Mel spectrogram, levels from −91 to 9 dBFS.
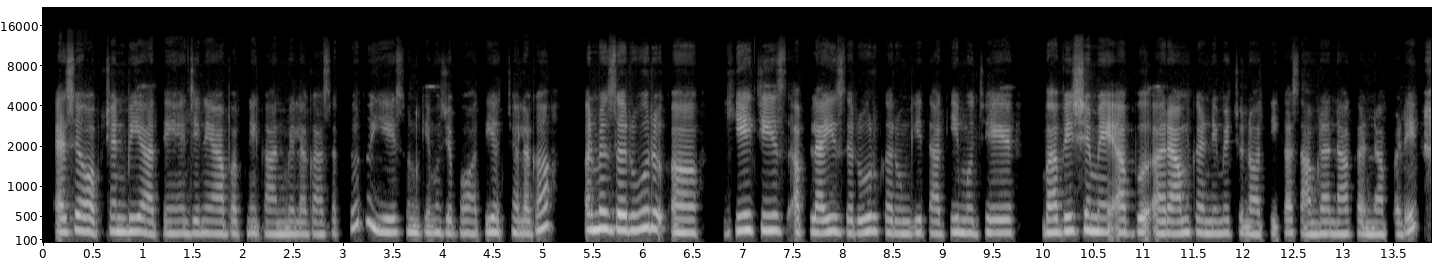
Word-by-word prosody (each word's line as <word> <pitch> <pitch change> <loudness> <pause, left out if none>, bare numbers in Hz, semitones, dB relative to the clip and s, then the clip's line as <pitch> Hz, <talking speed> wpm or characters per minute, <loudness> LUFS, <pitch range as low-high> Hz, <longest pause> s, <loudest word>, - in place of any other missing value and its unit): ऐसे 230 +3 +2
ऑप्शन 230 0 +1
भी 235 +1 +2
आते 205 -2 -3
हैं, 205 0 -3
जिन्हें 210 0 -3
आप 200 0 -3
अपने 205 +1 -6
कान 195 -1 -4
में 200 0 0
लगा 195 0 -5
सकते 210 +8 -10
हो। - - -1
तो 385 +1 -5
ये 230 -6 +2
सुनके 225 -1 -3
मुझे 220 -1 -3
बहुत 210 +1 -7
ही 230 - +3
अच्छा 220 0 -3
लगा 215 - -1 0.4
और 270 - +4
मैं 285 +2 +8
ज़रूर 265 +2 +5 0.2
अ, 220 -1 +3 0.4
ये 260 +1 +6
चीज़ 255 -2 +2
अप्लाय 225 +1 +2
ज़रूर 220 +1 0
करुँगी, 210 0 -2
ताकि 205 +1 -4
मुझे 215 +1 -1 0.3
भविष्य 235 +3 +3
में 235 -1 +4
अब 220 0 -1
आराम 205 +1 +2
करने 210 -2 -2
में 215 +1 -2
चुनौती 105 - -5
का 110 - -2
सामना 195 - -2
ना 200 0 0
करना 195 -1 -1
पड़े 225 - -2
215 Hz, 190 wpm, -26 LUFS, 205-230 Hz, 0.4 s, मैं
